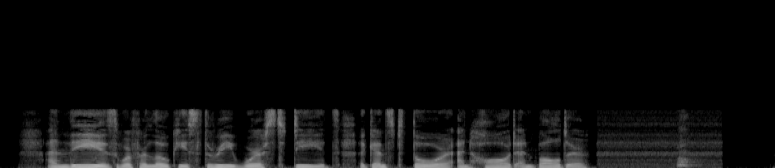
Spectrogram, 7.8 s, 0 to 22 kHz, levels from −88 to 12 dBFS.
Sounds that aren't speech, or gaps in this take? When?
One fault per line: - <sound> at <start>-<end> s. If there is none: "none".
- bark at 6.8-7.1 s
